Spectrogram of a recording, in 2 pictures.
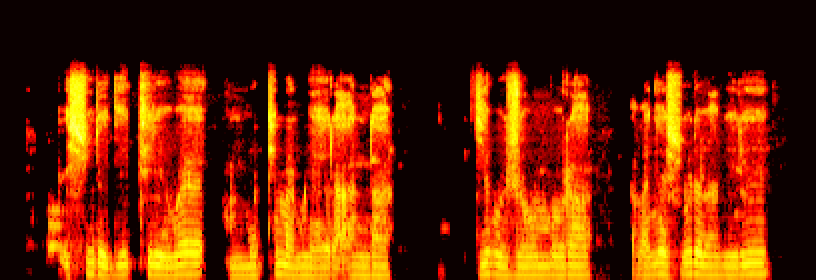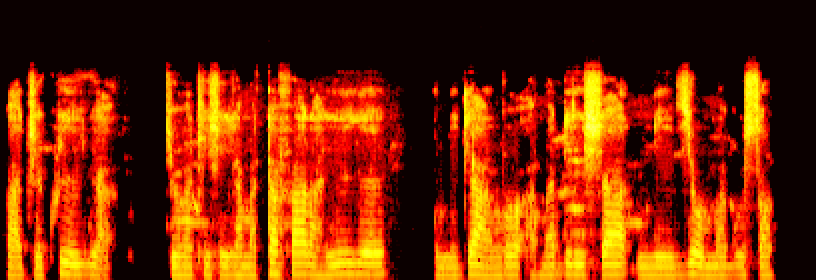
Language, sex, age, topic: Rundi, male, 25-35, education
